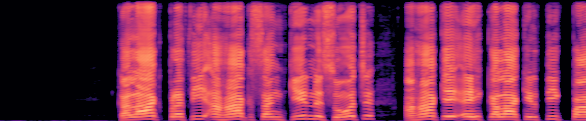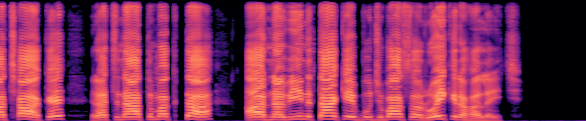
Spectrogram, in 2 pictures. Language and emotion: Maithili, disgusted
